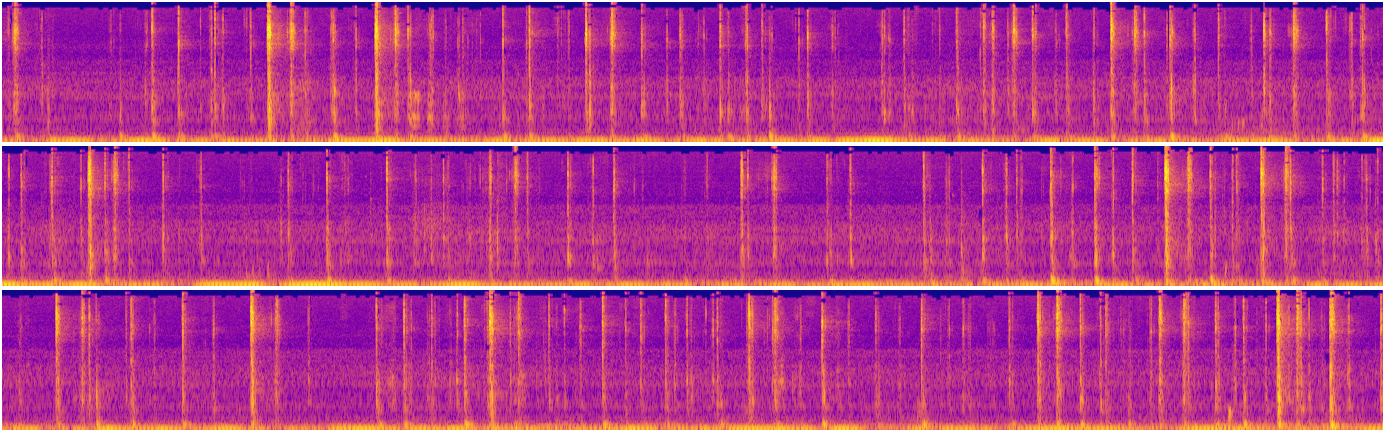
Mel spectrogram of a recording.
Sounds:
Computer keyboard, Typing, Domestic sounds

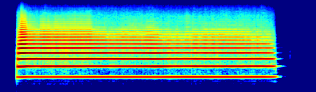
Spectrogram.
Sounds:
Trumpet, Brass instrument, Musical instrument, Music

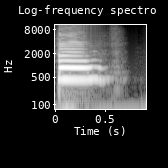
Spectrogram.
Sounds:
woodwind instrument, Musical instrument, Music

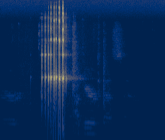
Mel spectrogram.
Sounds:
Frog, Wild animals, Animal

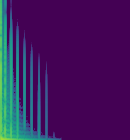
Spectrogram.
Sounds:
Drum, Musical instrument, Music, Percussion, Bass drum

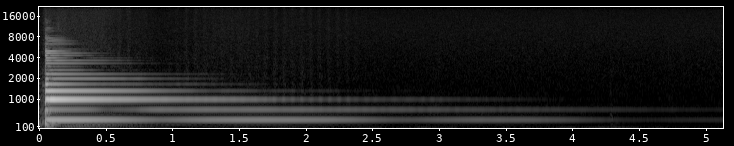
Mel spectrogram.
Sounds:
Guitar, Music, Musical instrument, Plucked string instrument

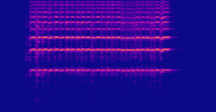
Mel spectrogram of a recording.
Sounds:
Bowed string instrument, Music, Musical instrument

